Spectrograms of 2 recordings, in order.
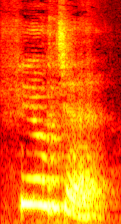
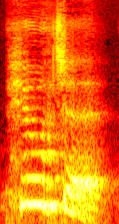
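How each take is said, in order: Both takes have the same delivery.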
